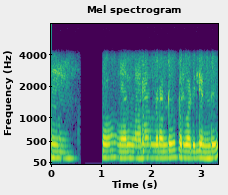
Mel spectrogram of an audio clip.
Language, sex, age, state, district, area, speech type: Malayalam, male, 45-60, Kerala, Kozhikode, urban, conversation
